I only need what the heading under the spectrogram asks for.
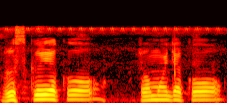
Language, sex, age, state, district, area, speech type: Santali, male, 30-45, West Bengal, Bankura, rural, spontaneous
